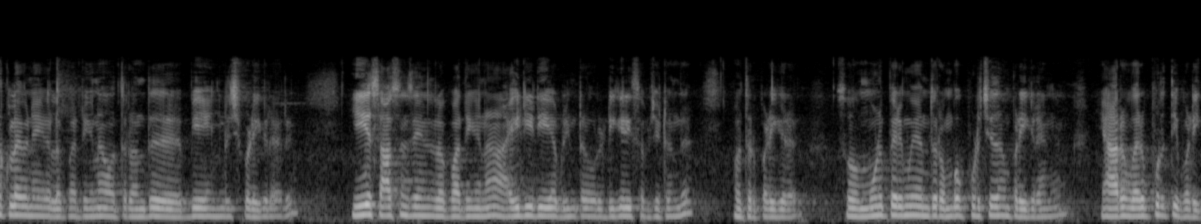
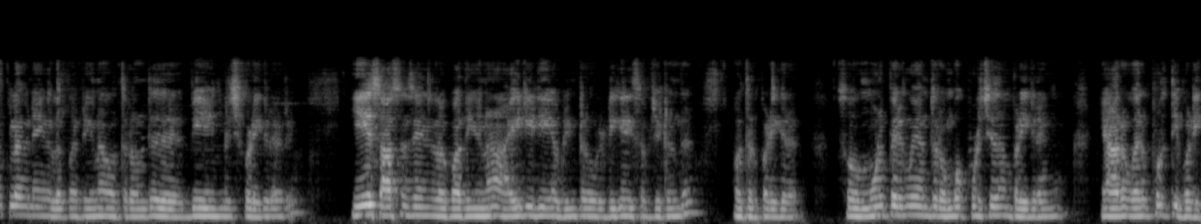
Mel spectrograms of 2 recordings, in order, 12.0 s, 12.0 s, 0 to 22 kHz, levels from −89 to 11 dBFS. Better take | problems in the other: first | noise reduction (neural mask model DeepFilterNet 3)

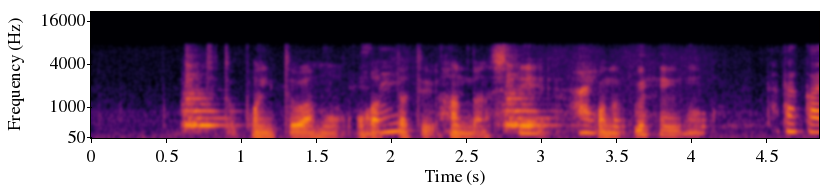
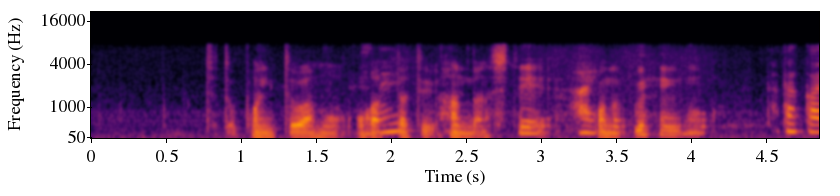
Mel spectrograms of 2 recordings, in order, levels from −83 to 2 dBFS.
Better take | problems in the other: second | background sound (Bowed string instrument); 3 dB below the speech

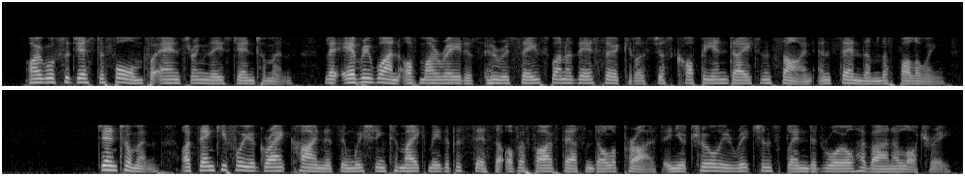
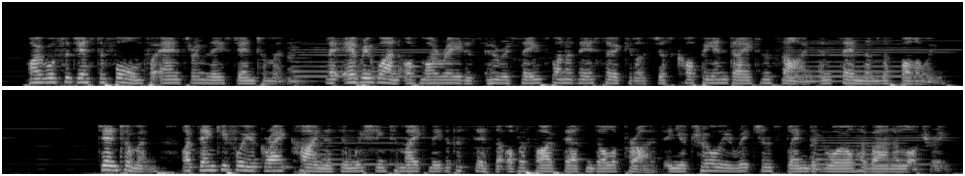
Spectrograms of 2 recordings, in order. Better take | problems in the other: first | noise reduction (classical method WPE with log-MMSE)

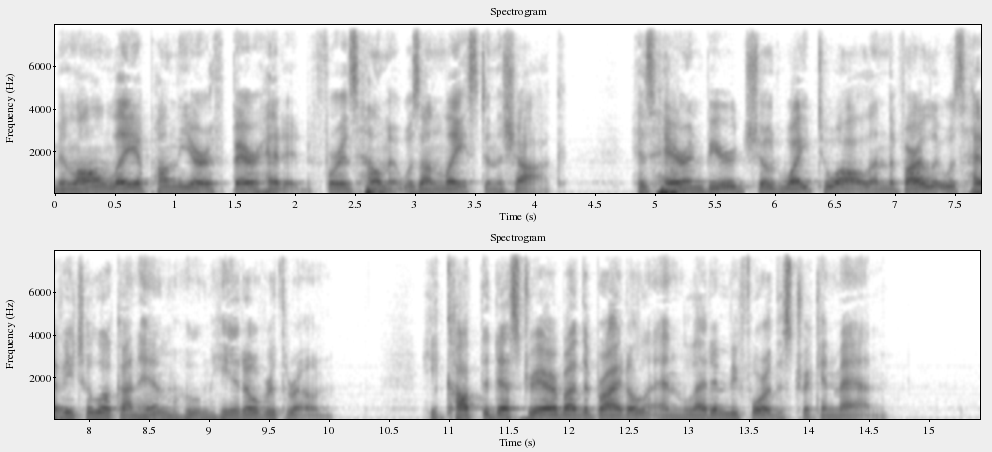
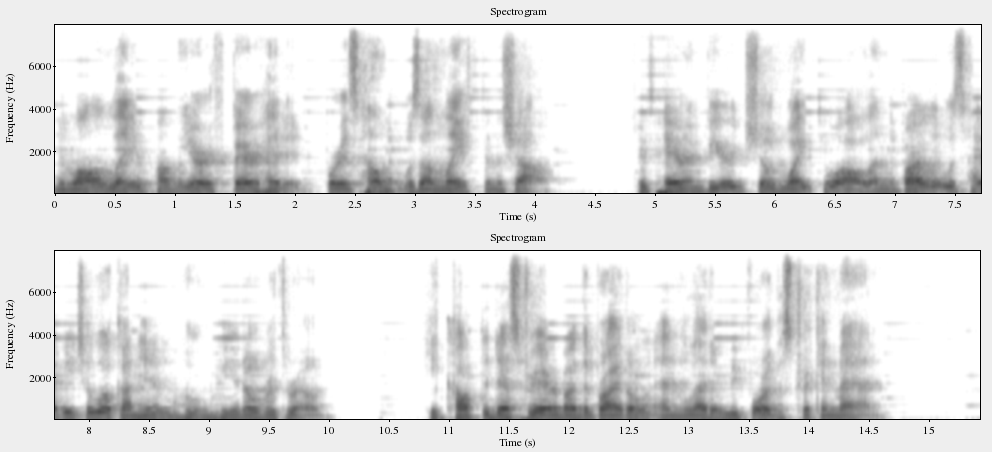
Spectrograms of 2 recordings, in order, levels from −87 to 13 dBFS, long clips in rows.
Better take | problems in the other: first | noise reduction (neural mask model DeepFilterNet 3)

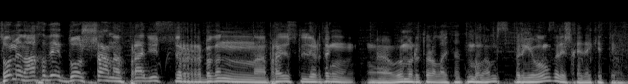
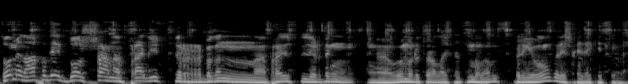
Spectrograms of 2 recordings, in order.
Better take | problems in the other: first | noise reduction (classical method log-MMSE)

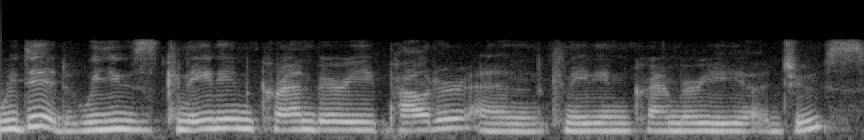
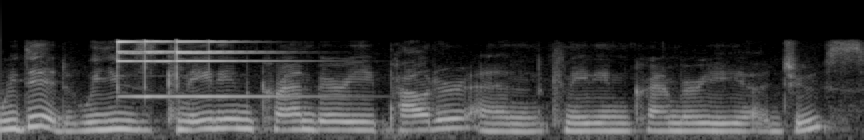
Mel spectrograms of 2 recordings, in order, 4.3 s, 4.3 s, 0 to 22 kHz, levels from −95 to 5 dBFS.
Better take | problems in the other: first | background sound (Bell); 5 dB above the speech

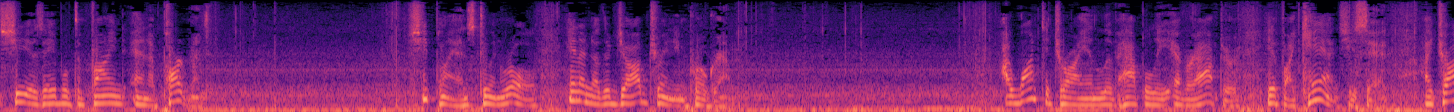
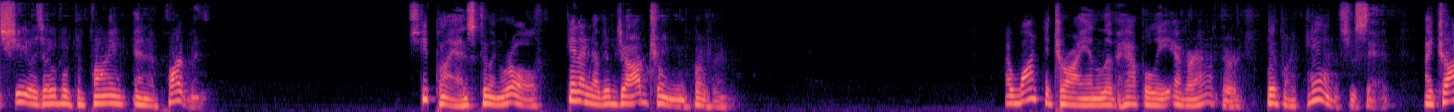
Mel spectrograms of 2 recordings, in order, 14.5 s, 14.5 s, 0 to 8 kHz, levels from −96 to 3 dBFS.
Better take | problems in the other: first | noise reduction (neural mask model DeepFilterNet 3)

